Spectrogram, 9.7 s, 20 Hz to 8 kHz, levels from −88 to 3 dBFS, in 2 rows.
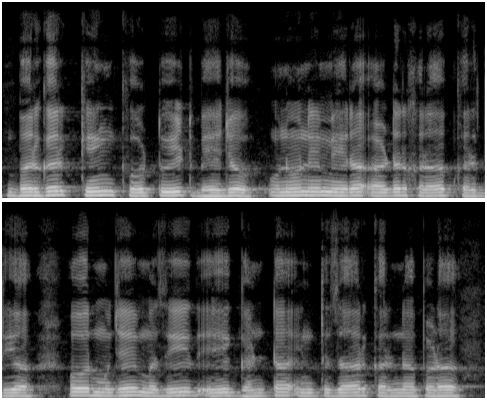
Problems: none marked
